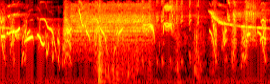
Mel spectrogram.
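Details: Oriental magpie-robin call played to lure birds for trapping: quick whistled sweeps and chirps open, then a long harsh, scratchy rasp with mixed chatter, ending in more thin whistled notes and a drawn-out falling whistle.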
